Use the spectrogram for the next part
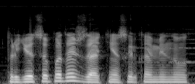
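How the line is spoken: Plain. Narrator (Russian): сказал мистер Галвей

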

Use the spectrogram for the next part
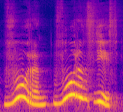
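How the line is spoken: Children shouting joyfully. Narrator (Russian): закричали дети так весело

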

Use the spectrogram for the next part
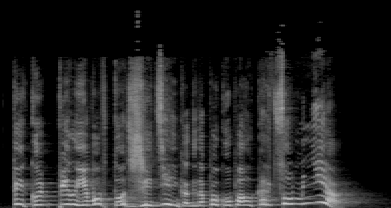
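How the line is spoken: Shout. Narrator (Russian): закричала Марьяна

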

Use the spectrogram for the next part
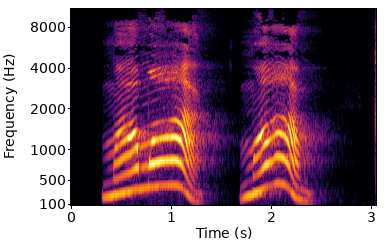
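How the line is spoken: Child shouting. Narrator (Russian): крикнул маленький Вилли Крамер

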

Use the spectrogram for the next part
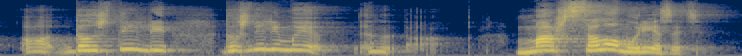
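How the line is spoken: Frozen, babbling. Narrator (Russian): Не в силах сдвинуться с места, он пролепетал

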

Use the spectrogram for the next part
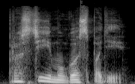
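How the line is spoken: Quiet dismayed whisper. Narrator (Russian): тихо шептала Федора, удивляясь грубости и черствости мужа

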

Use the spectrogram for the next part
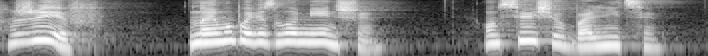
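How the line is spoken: Sighing. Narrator (Russian): вздохнул Артур

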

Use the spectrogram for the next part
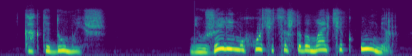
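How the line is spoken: Whisper. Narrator (Russian): прошептала Мэри

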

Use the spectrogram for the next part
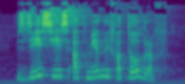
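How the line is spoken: Plain. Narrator (Russian): сказал Леня

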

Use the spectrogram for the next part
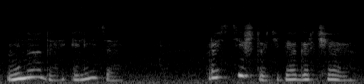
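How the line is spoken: Tender. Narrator (Russian): нежно сказал он

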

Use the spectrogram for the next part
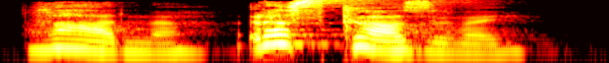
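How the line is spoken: Sighing. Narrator (Russian): вздохнула Вера

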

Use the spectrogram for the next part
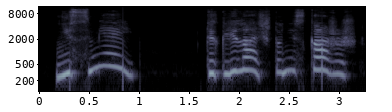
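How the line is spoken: Shouted out. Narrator (Russian): выкрикнула Дови

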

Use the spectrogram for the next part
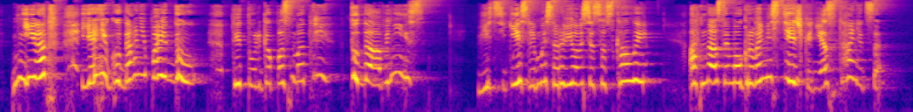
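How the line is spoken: Loud sobbing. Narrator (Russian): И она громко во весь голос зарыдала

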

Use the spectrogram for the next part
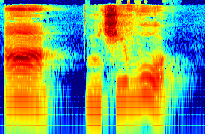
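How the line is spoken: Angry reply. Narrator (Russian): ответил Володя сердито

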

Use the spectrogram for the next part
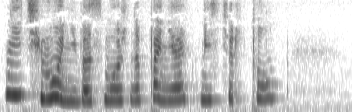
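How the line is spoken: Sobbing reply. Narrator (Russian): продолжая всхлипывать, ответила Нэнси

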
